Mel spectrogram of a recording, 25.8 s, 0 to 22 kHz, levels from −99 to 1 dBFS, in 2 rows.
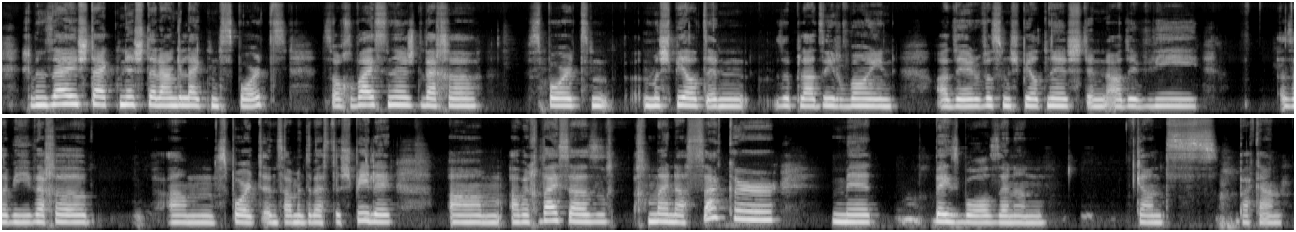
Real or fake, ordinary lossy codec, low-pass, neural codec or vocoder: real; none; none; none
